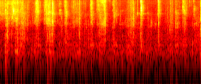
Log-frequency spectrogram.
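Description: Close-up chewing of a mouthful of crispy fried pork cutlet with kimchi and pickled radish: irregular crunching crackles, several a second.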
